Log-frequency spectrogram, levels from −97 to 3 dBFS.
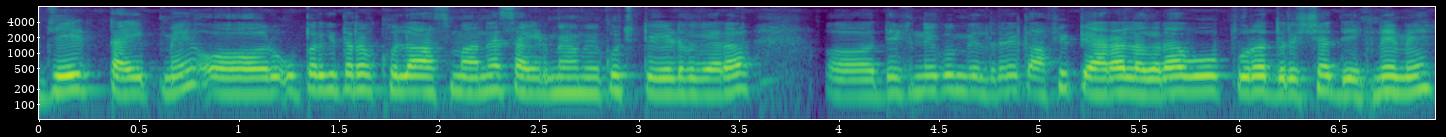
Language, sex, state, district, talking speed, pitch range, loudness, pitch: Bhojpuri, male, Bihar, Saran, 285 wpm, 170-185 Hz, -19 LUFS, 175 Hz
